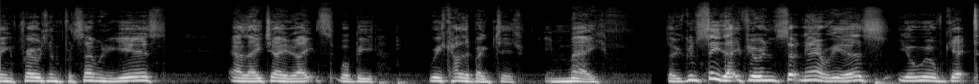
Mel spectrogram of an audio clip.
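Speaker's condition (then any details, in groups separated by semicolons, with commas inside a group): Cerebral palsy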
